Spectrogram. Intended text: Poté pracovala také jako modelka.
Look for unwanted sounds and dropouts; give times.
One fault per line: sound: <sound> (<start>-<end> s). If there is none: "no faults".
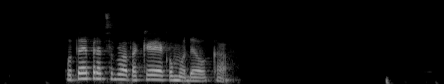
no faults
